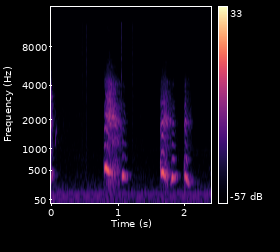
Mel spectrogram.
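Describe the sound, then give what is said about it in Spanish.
A woman cries in a few halting, whimpering sobs, one shaky burst and then a quicker cluster of catching sobs against a quiet background. “Mira, no llores nada. No llores nada y háblame.”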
